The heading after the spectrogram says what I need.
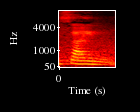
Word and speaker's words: sign: Then, in sign, the G is silent.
